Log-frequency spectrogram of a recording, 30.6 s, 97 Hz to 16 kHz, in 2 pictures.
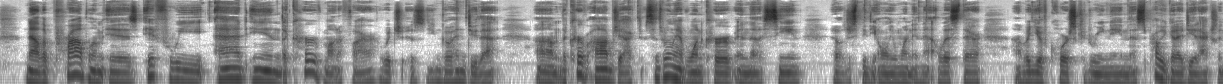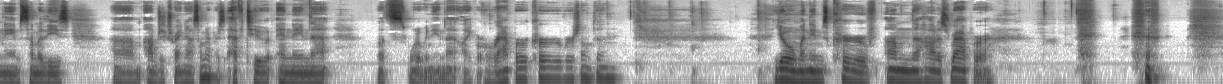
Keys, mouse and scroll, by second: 2.6 click, 7.8 click, 12.9 click, 14.9 shift+middle click, 18.2 F2, 22.4 p, 28.6 shift+middle click, 30.2 shift+middle click.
